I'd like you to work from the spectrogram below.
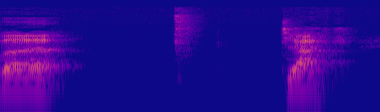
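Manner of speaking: ordinary delivery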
